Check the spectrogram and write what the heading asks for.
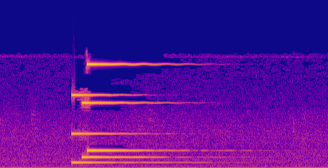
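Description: A bright electronic chime sound effect rings once about half a second in, a clear bell-like ding with high overtones that fades away over a second or so.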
